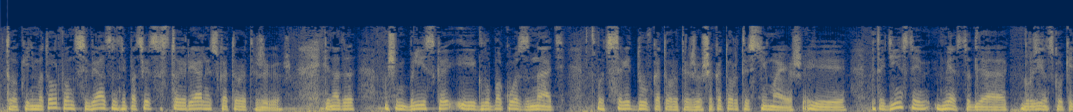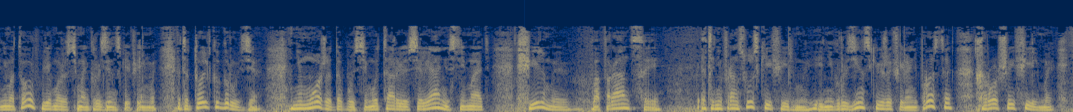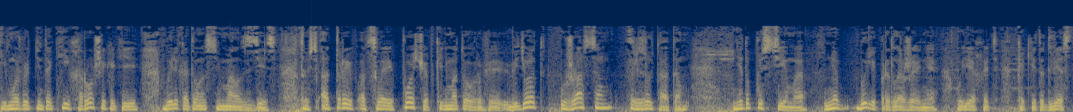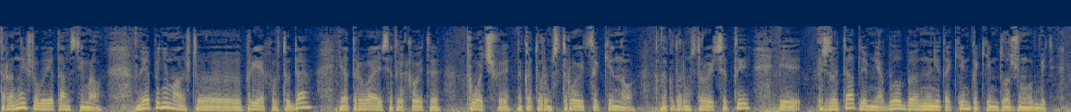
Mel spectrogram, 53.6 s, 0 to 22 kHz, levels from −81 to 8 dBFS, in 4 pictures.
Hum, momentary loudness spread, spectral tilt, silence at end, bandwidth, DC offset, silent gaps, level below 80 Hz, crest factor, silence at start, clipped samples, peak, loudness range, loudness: none; 5 LU; -6 dB/octave; 0 s; 8.8 kHz; under 0.1%; none; -30 dBFS; 12 dB; 0 s; under 0.1%; 0 dBFS; 2 LU; -13 LUFS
